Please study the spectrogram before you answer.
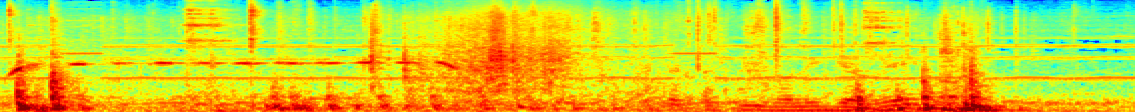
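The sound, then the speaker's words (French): Pigeons cooing, kept by a pigeon fancier: low, throaty coos come in several separate bursts over a steady faint background hum. “Parler aux pigeons, bon, on n'attend pas une réponse, bien sûr, mais bon, on aime leur parler.”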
